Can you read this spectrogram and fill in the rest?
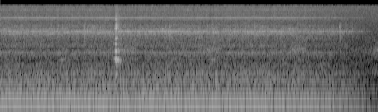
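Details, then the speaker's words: Yamaha fuel-injected vehicle injector test: soft, evenly spaced clicks over a low electrical hum; five good clicks each test cycle mean the fuel injector and its circuit are electrically okay. "if you hear five good clicks every test cycle it's safe to assume the fuel injector and circuit are electrically okay"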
